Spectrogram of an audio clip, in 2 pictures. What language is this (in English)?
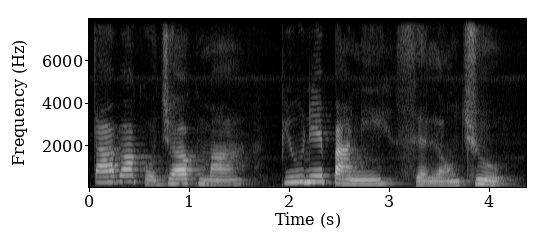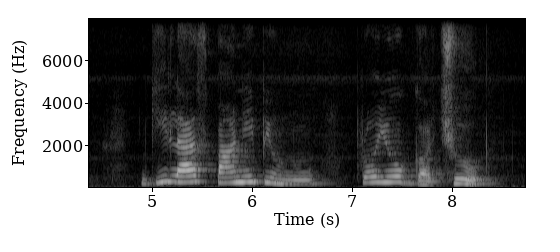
Nepali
